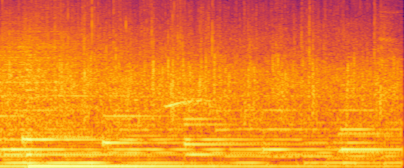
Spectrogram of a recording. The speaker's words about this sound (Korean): 여러분 이분들께 감사와 함께 무엇보다도 하나님께서 놀라운 이 모든 일들을 계획하여 주심에 대해서 감사와 영광에 큰 박수 올려드립시다.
